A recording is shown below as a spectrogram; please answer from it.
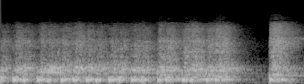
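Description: A drum played in a fast, even roll-like beat, stopping shortly before the end.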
